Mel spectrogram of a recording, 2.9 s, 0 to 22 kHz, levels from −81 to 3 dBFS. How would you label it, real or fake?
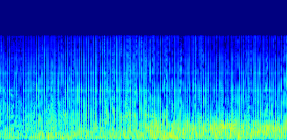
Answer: fake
